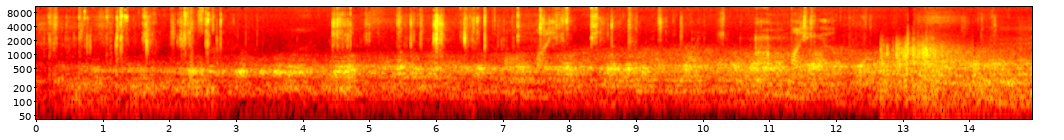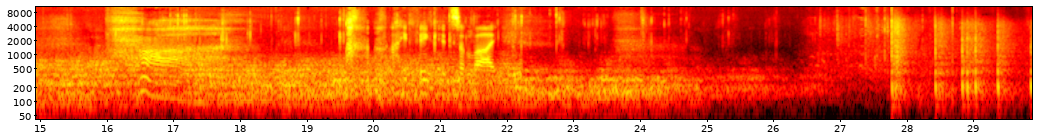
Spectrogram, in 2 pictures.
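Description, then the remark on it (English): A plane flying overhead above an area of destruction makes a loud, steady rumbling roar that holds for about twenty-five seconds before fading away, with a few sharp cracks and voices mixed in. “No, it's the plane. Oh my god, it's the plane.”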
